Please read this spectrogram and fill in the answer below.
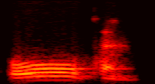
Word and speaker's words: open: Mas o verbo open, como a pronúncia já fala, é open. A sílaba tônica está no O e não no pen.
